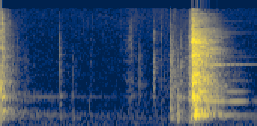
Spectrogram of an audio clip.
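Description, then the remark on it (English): Metal parts inside a toy piano clank as it is held up, tilted forward and quickly flipped back: a few faint ticks and rattles, then one loud jangling crash whose bright, ringing metallic tones linger and fade. “So he's holding up the piano, tilting it forward, and then quickly flipping it back, and all the metal inside clanks at the same time.”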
